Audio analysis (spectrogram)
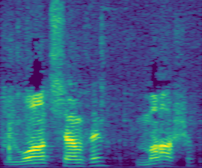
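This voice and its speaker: A man's voice: on the high side, unhurried, background noise, natural voice. An actor playing an insolent gunman who mocks the lawman with a drawl, in a 1950s radio western. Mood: mocking. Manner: mocking, drawling. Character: sly insolent male gunman. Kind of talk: 1950s radio drama acting.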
